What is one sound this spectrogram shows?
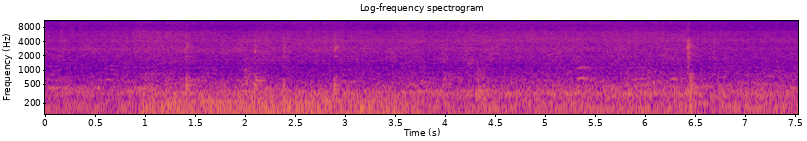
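A metal ladle scrapes and clanks against a wok.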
